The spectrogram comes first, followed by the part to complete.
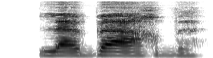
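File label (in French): "la barbe", French; partes del cuerpo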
